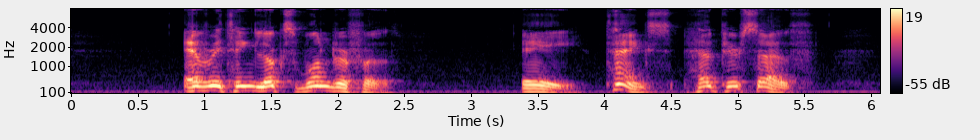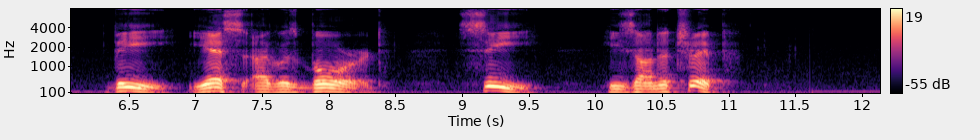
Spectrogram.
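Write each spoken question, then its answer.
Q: Everything looks wonderful.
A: A: Thanks, help yourself.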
